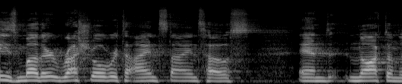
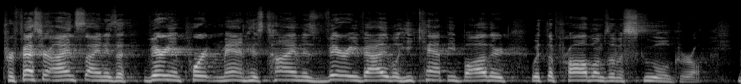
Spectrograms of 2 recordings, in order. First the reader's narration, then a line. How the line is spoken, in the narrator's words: the mother exclaimed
